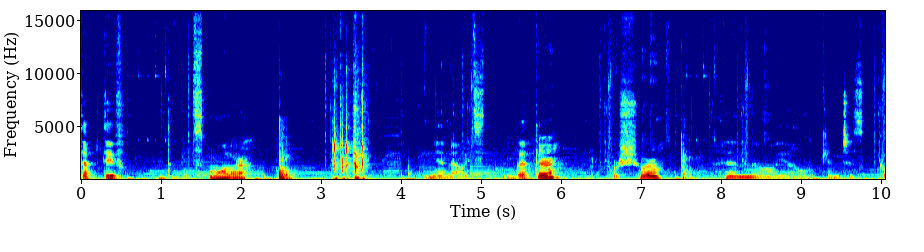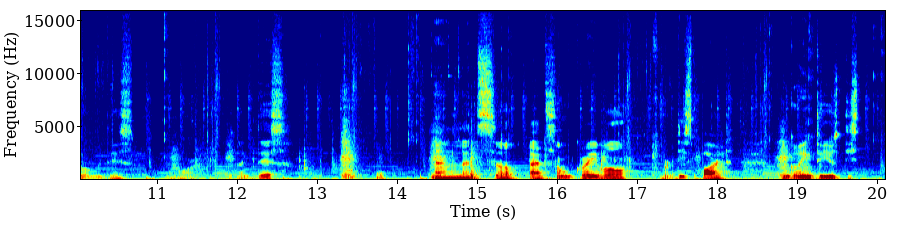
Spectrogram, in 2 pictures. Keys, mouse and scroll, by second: 0.9 click, 3.1 KP_5, 3.2 KP_0, 3.4 KP_Enter.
